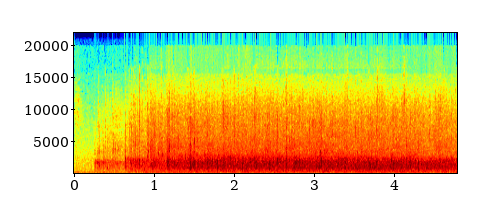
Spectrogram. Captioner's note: audience applauds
